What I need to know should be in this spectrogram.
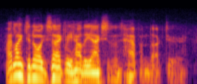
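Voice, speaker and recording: An American actor playing a dogged, cool insurance investigator in 1950s radio detective style, clipped and dry. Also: male voice, medium pitch, wildly swooping pitch, rapid-fire, gravelly, dry recording, exaggerated voice. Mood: businesslike. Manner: clipped, dry, persistent questioning. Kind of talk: 1950s radio detective acting, first-person narration. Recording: dull vintage radio recording.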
